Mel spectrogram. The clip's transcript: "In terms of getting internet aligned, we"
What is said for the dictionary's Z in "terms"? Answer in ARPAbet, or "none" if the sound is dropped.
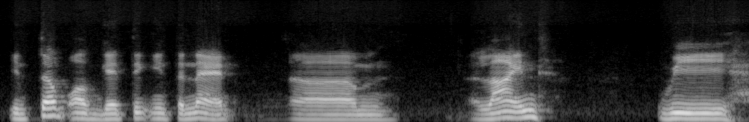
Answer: none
